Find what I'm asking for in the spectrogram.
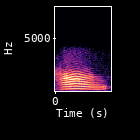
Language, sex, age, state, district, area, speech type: Hindi, female, 60+, Uttar Pradesh, Sitapur, rural, conversation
